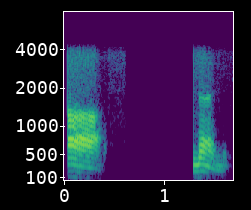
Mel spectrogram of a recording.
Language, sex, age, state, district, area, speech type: Telugu, male, 45-60, Telangana, Peddapalli, rural, conversation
